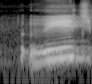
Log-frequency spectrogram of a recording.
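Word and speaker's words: wedge: तो डी के बाद अगर जी ई दिखे तो वहाँ पे डी लेटर क्या रहता है, साइलेंट रहता है। ठीक है, यानी कि डी को हम नहीं पढ़ते हैं।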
